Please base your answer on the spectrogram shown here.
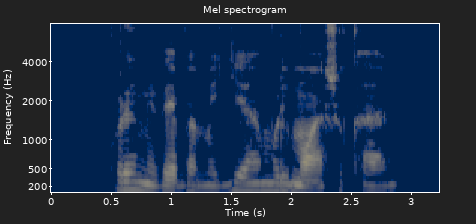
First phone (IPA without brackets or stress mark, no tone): k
